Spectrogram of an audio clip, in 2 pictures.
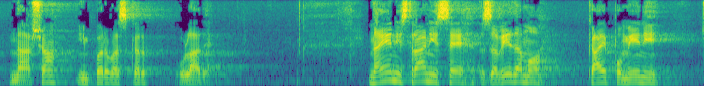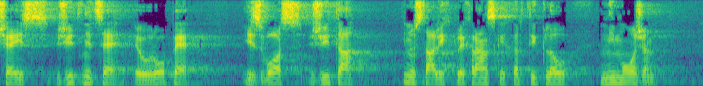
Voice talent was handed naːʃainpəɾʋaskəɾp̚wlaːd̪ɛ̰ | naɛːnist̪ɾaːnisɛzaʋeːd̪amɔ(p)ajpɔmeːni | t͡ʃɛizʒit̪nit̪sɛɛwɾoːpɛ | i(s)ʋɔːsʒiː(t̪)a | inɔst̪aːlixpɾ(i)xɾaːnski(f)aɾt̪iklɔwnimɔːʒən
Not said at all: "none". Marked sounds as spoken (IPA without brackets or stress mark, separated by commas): k, z, t̪, ɛ, x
